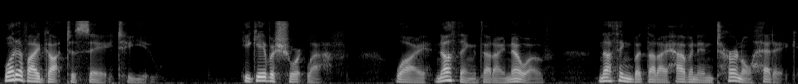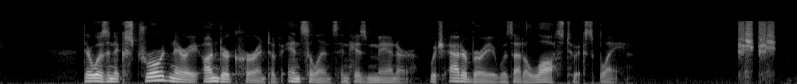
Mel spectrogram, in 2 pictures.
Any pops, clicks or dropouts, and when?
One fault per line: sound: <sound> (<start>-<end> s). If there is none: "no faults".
sound: laugh (15.4-15.7 s)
